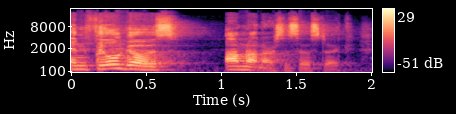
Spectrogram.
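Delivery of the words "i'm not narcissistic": put-on stern voice, pitched lower. Retelling a friend's flat denial at the table: imitating someone stern. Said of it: "the sternness of Phil".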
